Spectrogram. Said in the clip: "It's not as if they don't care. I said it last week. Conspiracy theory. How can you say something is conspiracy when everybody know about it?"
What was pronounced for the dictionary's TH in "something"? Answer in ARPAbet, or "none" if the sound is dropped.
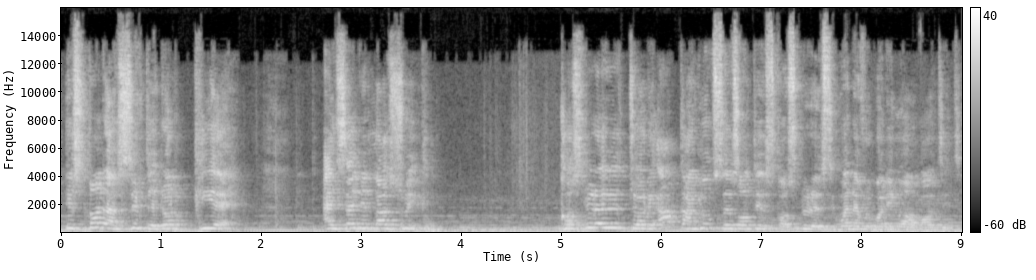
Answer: T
